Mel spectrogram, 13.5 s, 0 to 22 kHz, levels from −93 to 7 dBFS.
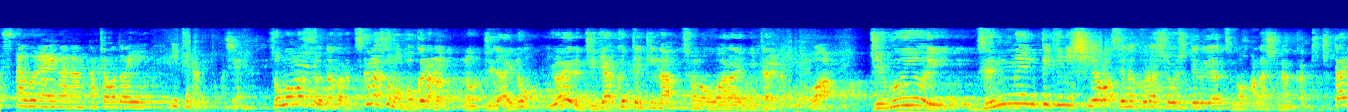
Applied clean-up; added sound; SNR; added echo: neural separator model SepFormer DNS4.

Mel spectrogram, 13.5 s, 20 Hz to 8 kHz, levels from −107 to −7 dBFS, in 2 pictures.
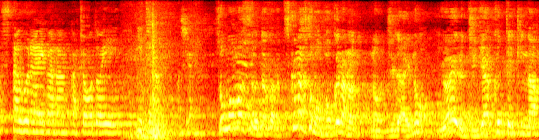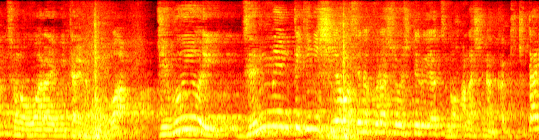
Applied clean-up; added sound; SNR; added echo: none; Drawer open or close; 6 dB; reverberation time 2.4 s.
